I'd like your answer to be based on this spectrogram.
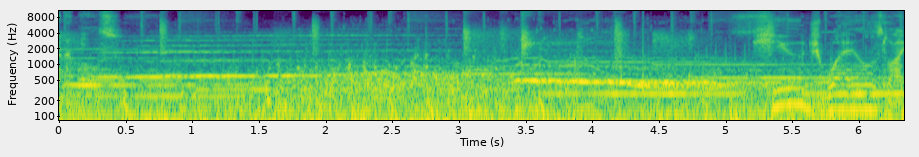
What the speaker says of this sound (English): Whales are some of the ocean's most awesome animals.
